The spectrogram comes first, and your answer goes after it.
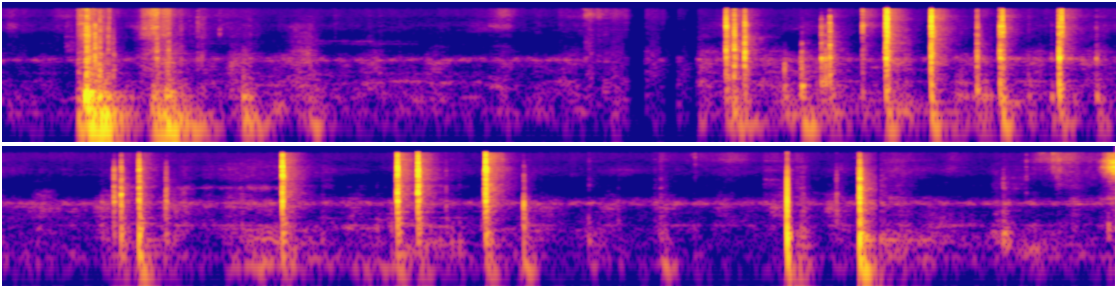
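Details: Sharp knocks and clicks come at irregular intervals over a faint steady hum indoors, with no animal call heard.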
